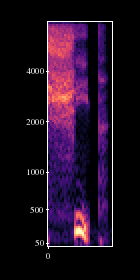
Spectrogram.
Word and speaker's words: sheep: Many students confuse ship and sheep. Ship, sheep. Yes, ship has a short I sound and sheep has a long E sound. You have to hold the E longer.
